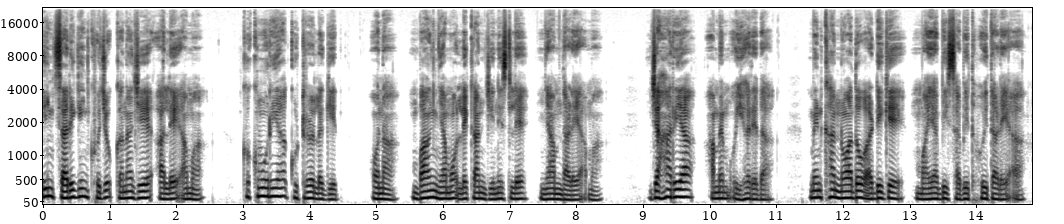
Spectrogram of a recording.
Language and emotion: Santali, sad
